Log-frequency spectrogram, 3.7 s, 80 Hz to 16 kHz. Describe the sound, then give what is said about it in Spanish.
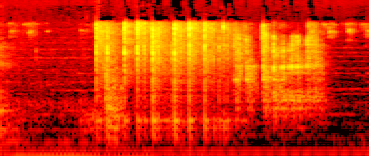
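Dice are rolled again and clatter and rattle in a quick burst of hard clicks and taps lasting about two seconds, with a brief pause and a second flurry of clicks before settling on a 4 and a 3. No one speaks. “Pero bueno, lo tiro otra vez entonces.”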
